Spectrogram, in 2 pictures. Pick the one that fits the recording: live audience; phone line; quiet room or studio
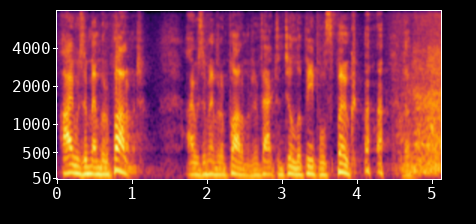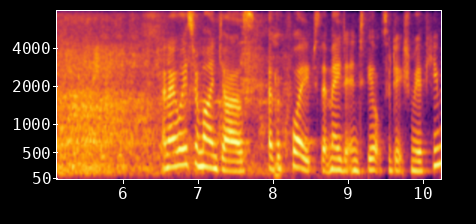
live audience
